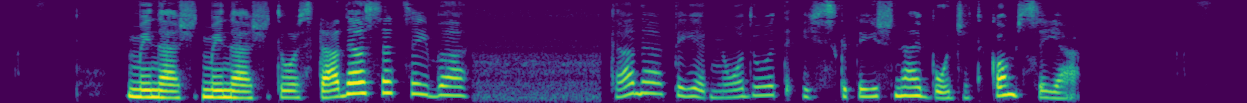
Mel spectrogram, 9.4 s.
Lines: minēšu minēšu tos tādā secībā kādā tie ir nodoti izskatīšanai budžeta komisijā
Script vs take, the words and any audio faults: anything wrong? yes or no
no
